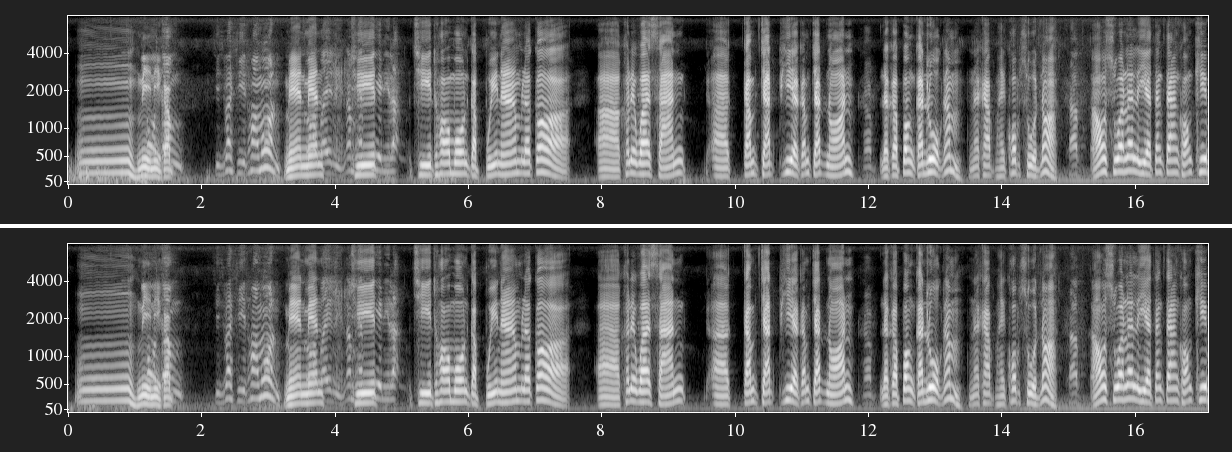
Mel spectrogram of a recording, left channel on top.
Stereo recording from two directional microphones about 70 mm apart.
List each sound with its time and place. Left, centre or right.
0.1 s a sound: right
2.2 s speech: right
2.6 s speech: right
